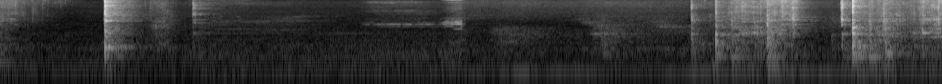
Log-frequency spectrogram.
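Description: A spoon scrapes and clinks against a thick metal pressure cooker as sweet lentil filling with jaggery and sugar is stirred, with sharp taps at the start and a busier clatter near the end.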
